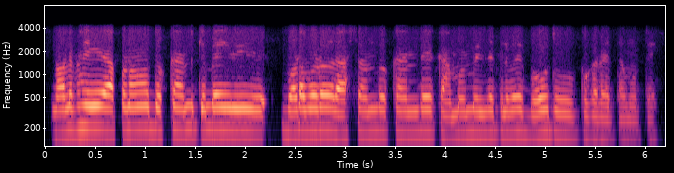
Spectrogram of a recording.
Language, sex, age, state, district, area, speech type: Odia, male, 18-30, Odisha, Ganjam, urban, conversation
